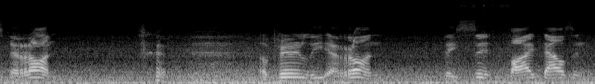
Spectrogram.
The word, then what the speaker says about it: Iran: Apparently Iran, you got to say it right. Don't say Iran. Hood uh uh un uncultured folks say Iran. It's Iran.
